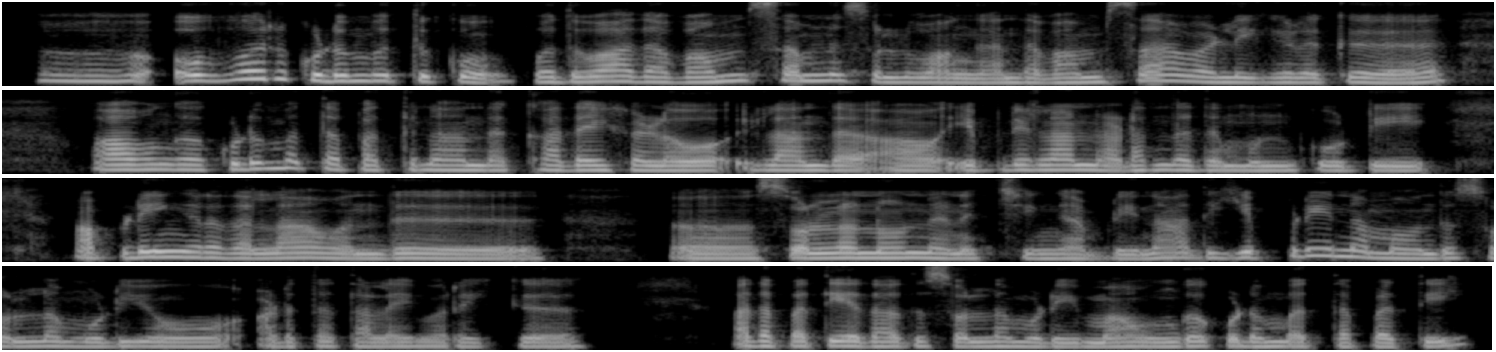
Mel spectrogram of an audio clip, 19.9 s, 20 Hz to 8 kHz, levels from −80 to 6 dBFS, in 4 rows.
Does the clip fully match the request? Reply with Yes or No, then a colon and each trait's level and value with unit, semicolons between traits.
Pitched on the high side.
No: medium, 170 Hz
